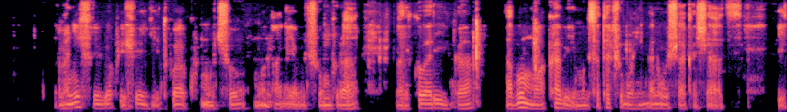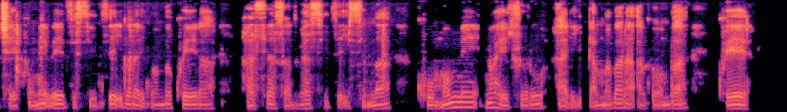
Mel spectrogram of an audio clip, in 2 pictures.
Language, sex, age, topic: Rundi, male, 25-35, education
